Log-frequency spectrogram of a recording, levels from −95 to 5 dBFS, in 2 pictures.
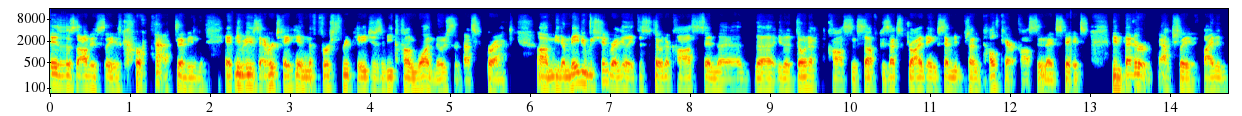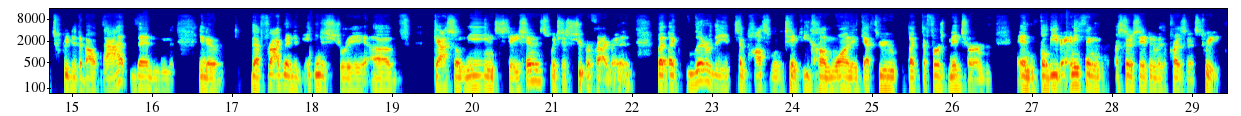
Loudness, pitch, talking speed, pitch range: -22 LUFS, 100 Hz, 200 wpm, 95-110 Hz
